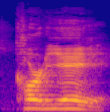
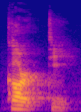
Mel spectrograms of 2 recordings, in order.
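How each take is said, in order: First: Cartier as car-tee-AY; three-syllable American Cartier; American pronunciation. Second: Carti as KART-ee, two syllables; short Carti, no AY; French pronunciation. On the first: Teacher gives the American way, American pronunciation. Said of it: "the American way to say it". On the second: Teacher gives the French way, French pronunciation. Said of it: "the French pronunciation is just". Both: Shown as a demonstration.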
